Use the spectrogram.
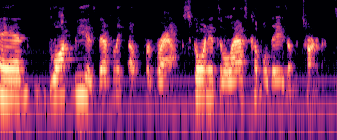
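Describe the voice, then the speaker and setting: A man with a high pitch speaks at a fairly quick pace. His intonation is monotone and flat. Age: 20s. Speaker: wrestling streamer. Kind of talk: live stream chat. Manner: casual, hesitant.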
